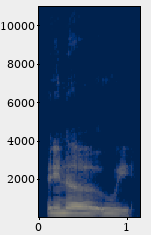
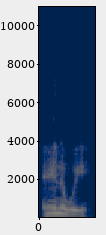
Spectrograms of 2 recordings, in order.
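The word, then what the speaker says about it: Ounahi: Vaneka to Van Djk headed by Hakeime Robbie the young fowls anaoui. No, it's Anoi.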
